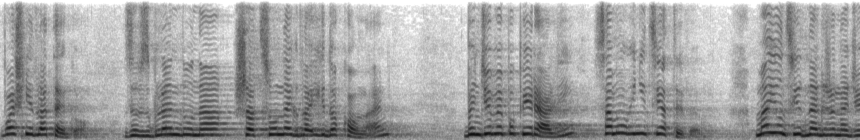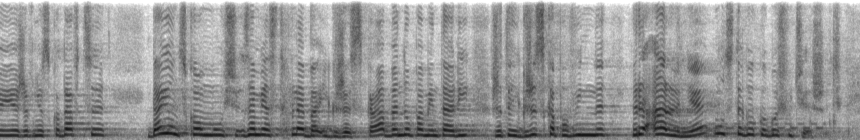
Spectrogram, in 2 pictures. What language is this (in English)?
Polish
